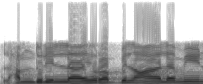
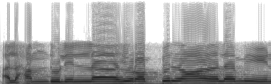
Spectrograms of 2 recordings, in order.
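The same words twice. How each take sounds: First: It is recited at a very fast pace. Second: It is recited at a moderately fast pace.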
